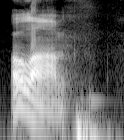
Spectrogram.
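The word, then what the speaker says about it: עולם: the next one Olam so there's ion which is silent but you notice there's no vowel down here the V with the dot above that's an O so that whole thing is one vowel So Silent o lamid with a and then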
